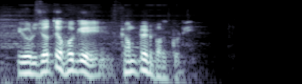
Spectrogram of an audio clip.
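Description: A middle-aged man speaks firmly, close by.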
